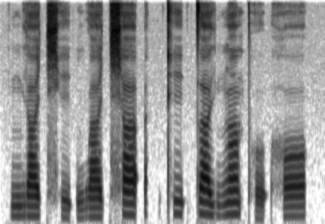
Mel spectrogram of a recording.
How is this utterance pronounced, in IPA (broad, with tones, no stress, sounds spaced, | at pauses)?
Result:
ŋ j a˧ t͡ɕʰ i˨ ʔ ŋ w a˧ t͡ɕʰ a˦ ʔ | kʰ i˦ ʔ t̪ a˥˧ j ŋ ã˦ pʰ o˨ ʔ h ɔ˦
